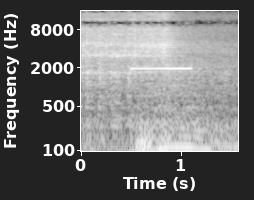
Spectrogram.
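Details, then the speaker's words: 2008 Toyota Corolla after repairing no crank, no start, no ECM communication by running a fused dedicated power wire to the battery: short even crank catches quickly into a steady low idle, starting normally. "crank it turns on running we turn it off and the power shuts off"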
